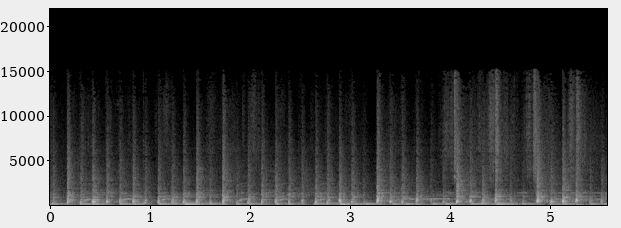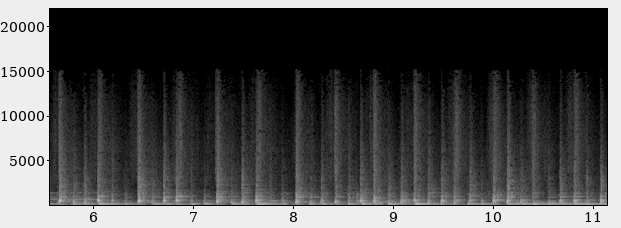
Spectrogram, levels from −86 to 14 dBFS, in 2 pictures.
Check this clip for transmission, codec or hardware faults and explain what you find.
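No transmission, codec or hardware faults can be heard anywhere in these sounds. Nothing in the audio calls for a correction or further explanation.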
